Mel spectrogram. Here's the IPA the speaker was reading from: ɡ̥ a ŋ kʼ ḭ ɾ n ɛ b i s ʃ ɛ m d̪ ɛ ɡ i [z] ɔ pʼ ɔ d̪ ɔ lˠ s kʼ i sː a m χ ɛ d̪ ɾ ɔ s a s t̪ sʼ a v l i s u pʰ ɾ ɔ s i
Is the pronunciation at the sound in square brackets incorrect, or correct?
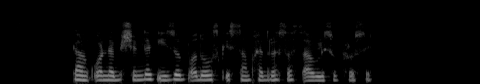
correct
